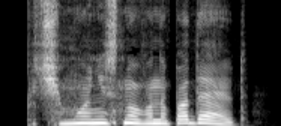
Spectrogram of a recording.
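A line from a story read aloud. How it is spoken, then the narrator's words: Trembling question. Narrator (Russian): спросила я дрожащим голосом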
